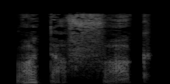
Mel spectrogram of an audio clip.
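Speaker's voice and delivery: breathless, voiceless hiss of disbelief; shocked whisper. Acted. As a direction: whisper it under the breath in a courtroom. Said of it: "Soch whispers".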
